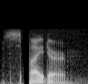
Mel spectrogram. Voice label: "spider", English

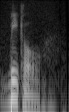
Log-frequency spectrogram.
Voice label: "beetle", English

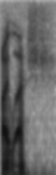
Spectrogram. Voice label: "eyelash", English

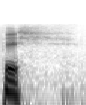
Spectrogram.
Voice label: "fish", English

